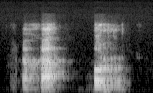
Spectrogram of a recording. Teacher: Ustedes ya saben que la sílaba tónica es dor.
